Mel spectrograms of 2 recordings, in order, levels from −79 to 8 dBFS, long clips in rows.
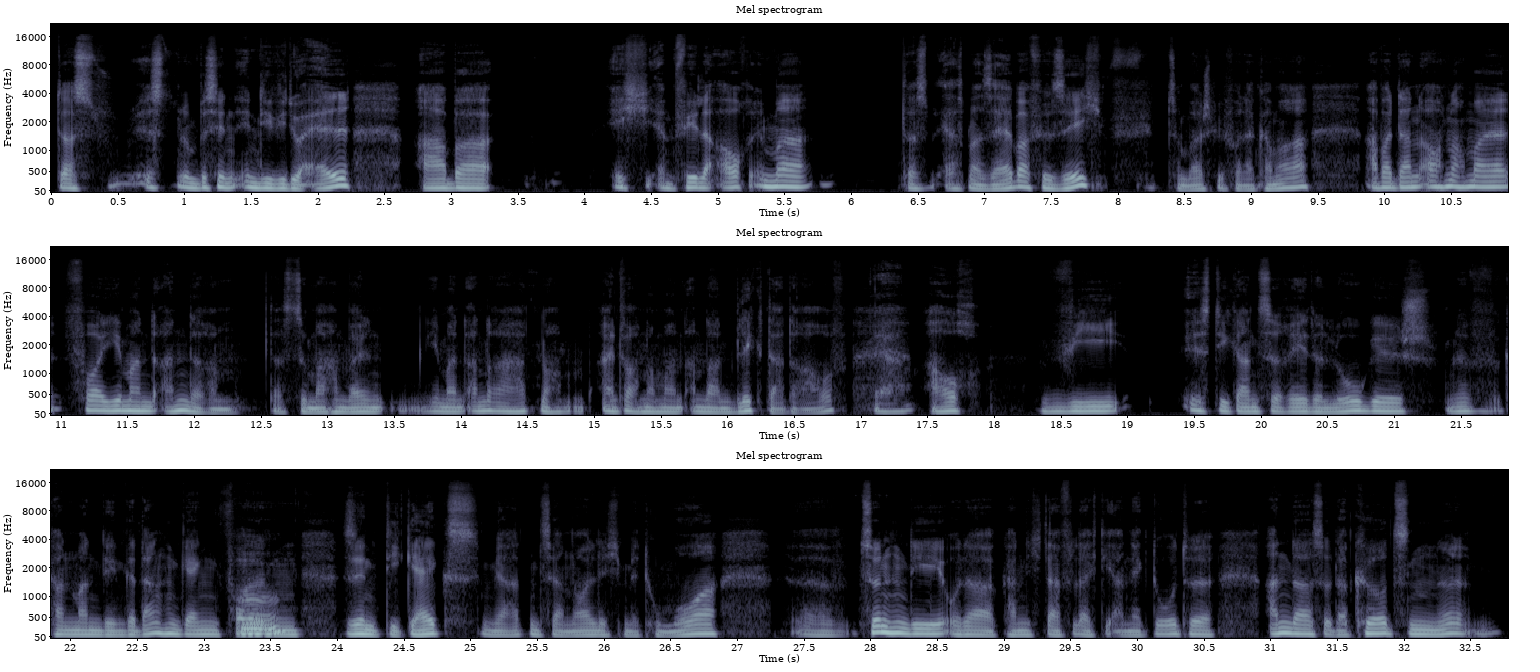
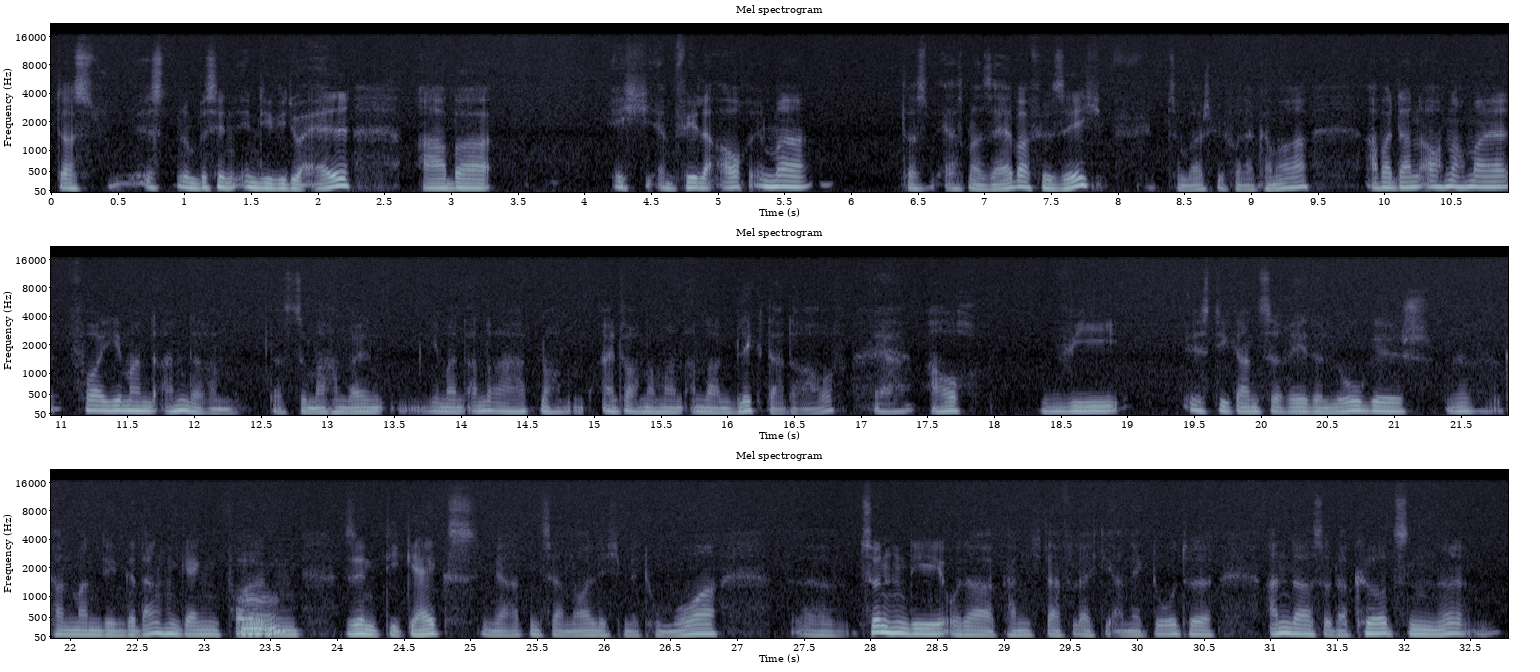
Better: first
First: none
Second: hiss; noticeable; throughout; 15 dB below the speech

